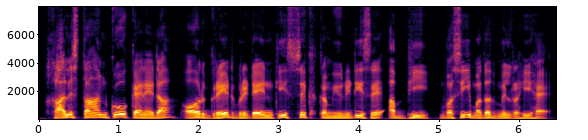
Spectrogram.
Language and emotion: Urdu, neutral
